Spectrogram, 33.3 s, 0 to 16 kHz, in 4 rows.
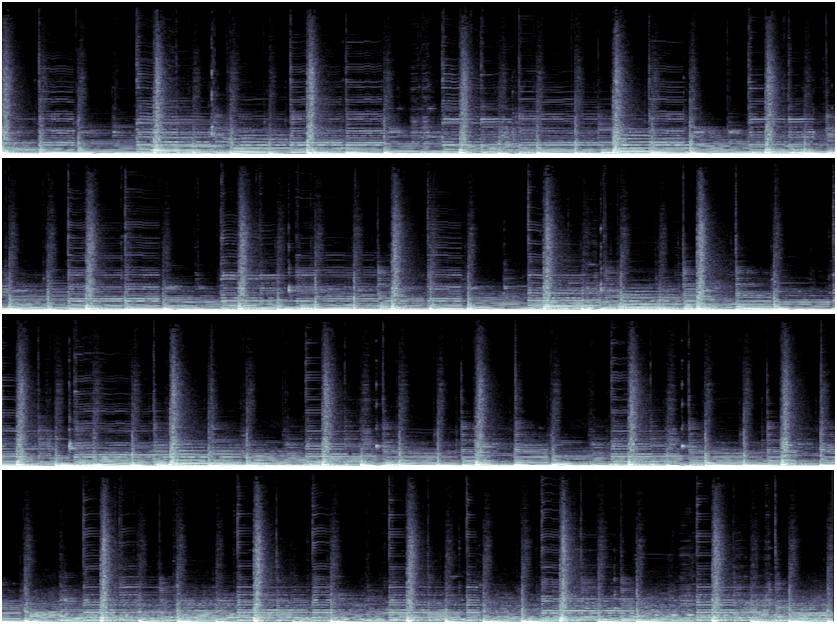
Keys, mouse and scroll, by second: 11.2-17.3 drag, 22.3-25.3 scroll up 1, 25.3 click, 26.3-27.4 scroll down 1, 27.4 click, 27.6-28.6 scroll down 1, 28.6 click, 31.2 shift+Num_Lock, 31.2 click, 31.4 shift+t.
